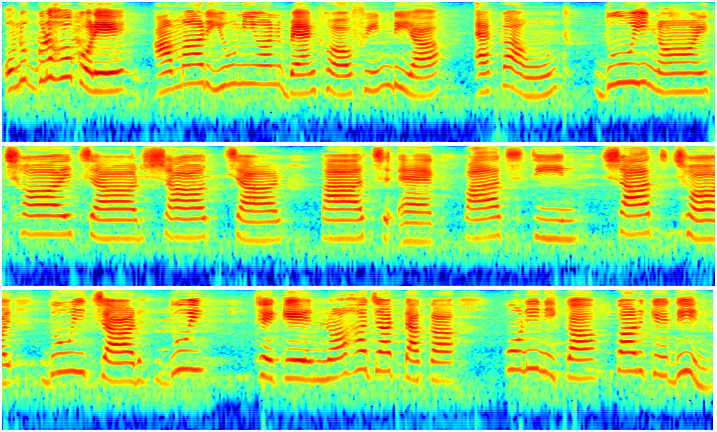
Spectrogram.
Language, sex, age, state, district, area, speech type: Bengali, female, 18-30, West Bengal, Howrah, urban, read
